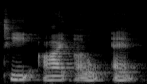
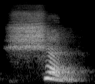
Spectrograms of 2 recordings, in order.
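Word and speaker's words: -tion: The sound is shun, shun, shun. It's not TION or TION, shun.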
